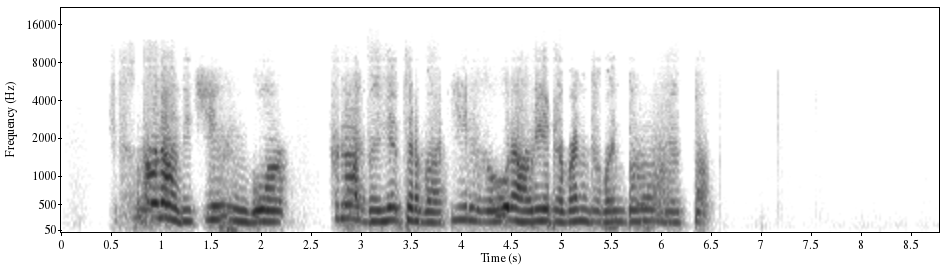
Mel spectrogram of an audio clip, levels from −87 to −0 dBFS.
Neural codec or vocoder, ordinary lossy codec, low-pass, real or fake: codec, 44.1 kHz, 0.9 kbps, DAC; Opus, 32 kbps; 14.4 kHz; fake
